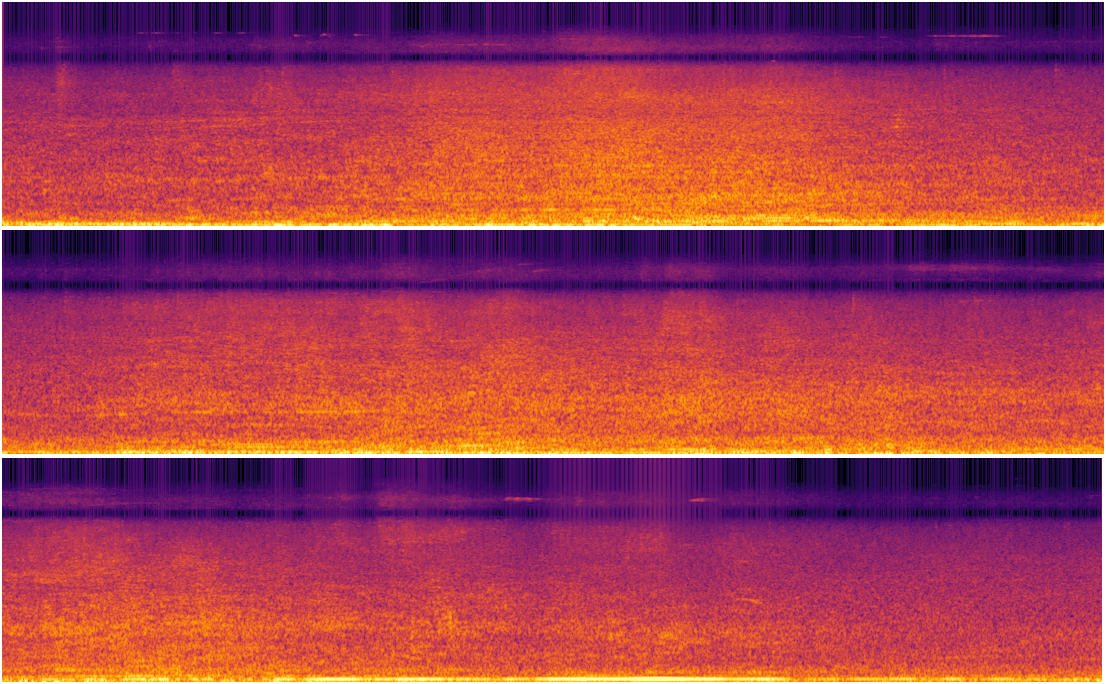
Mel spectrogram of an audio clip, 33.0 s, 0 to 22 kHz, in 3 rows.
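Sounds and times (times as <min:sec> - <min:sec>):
deep traffic rumble: 0:00.0 - 0:33.0
vehicles passing: 0:00.0 - 0:33.0.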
